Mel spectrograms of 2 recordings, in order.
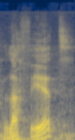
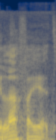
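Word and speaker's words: Lafayette: is in French um it's actually lafette lafette but in Jamaica they say lafaette you know oh you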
